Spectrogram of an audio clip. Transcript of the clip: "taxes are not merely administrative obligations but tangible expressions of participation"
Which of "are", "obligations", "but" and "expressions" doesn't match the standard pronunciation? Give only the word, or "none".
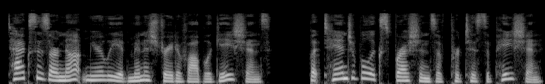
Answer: none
